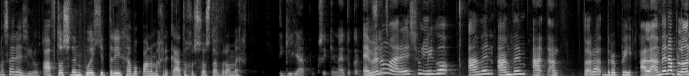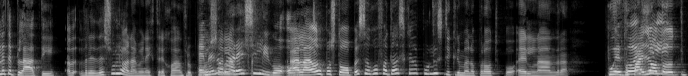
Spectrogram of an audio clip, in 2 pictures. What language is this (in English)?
Greek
